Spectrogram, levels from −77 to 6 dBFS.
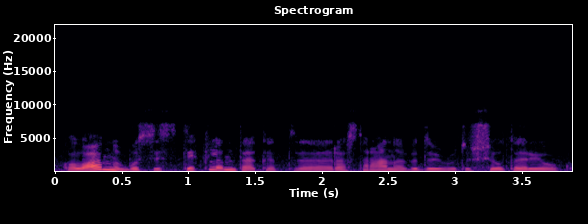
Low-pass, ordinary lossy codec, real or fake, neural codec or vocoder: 7.2 kHz; Opus, 16 kbps; fake; codec, 16 kHz, 8 kbps, FunCodec, trained on Chinese and English, 25 frames a second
